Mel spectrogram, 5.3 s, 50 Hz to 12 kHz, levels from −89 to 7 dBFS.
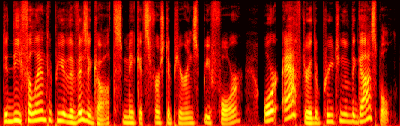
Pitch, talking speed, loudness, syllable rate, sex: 175 Hz, 200 wpm, -19 LUFS, 6.2 syllables/s, male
